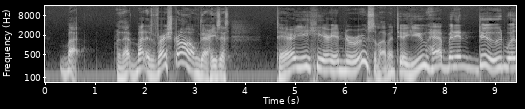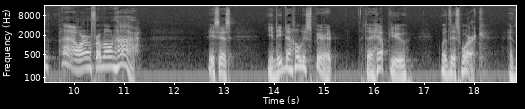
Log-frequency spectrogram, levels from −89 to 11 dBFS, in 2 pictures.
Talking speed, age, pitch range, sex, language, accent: 120 wpm, 60-79, 120-200 Hz, male, English, American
